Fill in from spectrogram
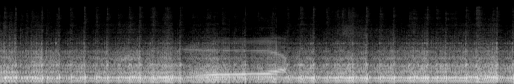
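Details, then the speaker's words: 1999 Kawasaki KX250 Splitfire two-stroke, first start after full rebuild, warming up; crisp ringing idle, steady and even with a brief rev blip; normal two-stroke idle. "The plan is just pretty much let it warm up and idle until it gets warm,"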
